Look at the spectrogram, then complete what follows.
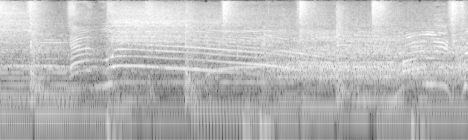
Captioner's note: cheers and applause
